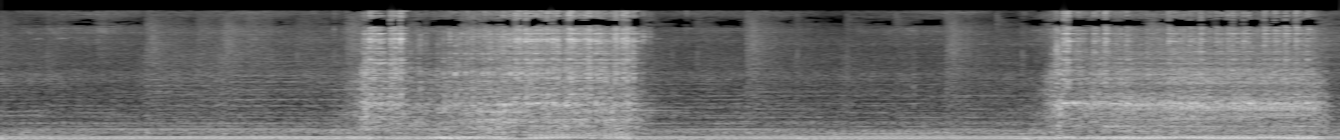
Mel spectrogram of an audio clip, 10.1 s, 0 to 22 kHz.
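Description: Excavator-mounted TMG-ECP21 hydraulic plate compactor running, its eccentric-weight vibration working the steel plate against gravel, noticeably louder in two stretches, about three seconds in and again from about eight seconds in. Steady background music plays along.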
